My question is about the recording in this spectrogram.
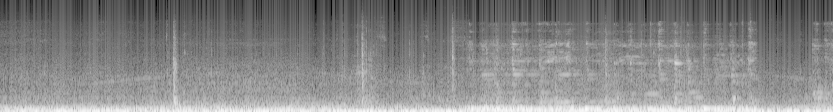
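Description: Steady low road and engine rumble of a car being driven, heard from inside the cabin, with guitar music that is faint in the first half and comes back strongly about halfway through. Two brief clicks are heard in the first half.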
